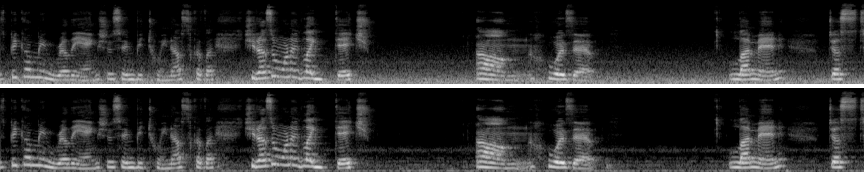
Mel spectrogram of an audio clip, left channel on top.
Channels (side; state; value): left; noise; rumble, 9 dB below the sound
